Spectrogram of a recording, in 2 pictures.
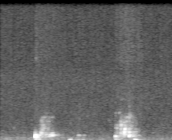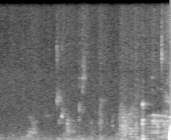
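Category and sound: food or drink, sipping a drink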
